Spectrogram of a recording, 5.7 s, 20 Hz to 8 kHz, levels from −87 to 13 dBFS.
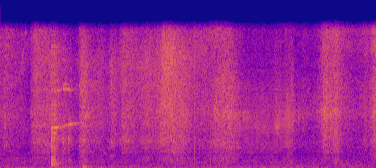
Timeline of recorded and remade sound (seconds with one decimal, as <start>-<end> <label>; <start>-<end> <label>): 0.0-3.7 recorded; 3.7-4.4 remade; 4.4-5.7 recorded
